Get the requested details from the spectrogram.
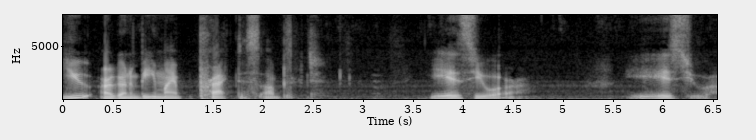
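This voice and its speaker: A very slow male voice with long, frequent pauses, medium pitch, and ordinary pitch variation. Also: big swings in loudness. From Sweden. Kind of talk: casual vlog talk to camera. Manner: deliberately slow, with pauses.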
